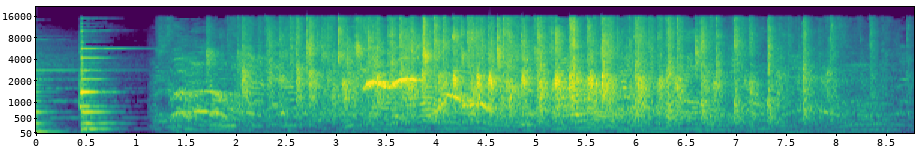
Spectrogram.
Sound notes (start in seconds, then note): 1.3 audience applauds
